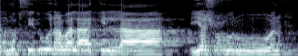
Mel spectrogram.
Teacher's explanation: اس کے بعد مفسدون ولکن لا یشعرون، نون ساکن کے بعد حروف یرملون کے 6 حرفوں میں سے لام ہے، اس لیے لام کی صورت میں بغیر گنہ کے ملا کر پڑھیں گے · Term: ادغام بلا گنہ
